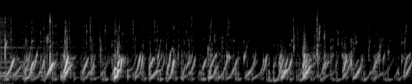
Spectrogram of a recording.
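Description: Cartoon underwater bubbling sound effect: a rapid stream of small plops, each rising in pitch, about eight to ten a second.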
